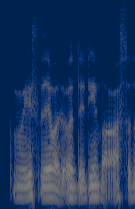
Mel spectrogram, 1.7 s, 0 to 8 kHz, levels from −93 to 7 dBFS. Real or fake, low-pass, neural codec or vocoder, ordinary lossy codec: fake; none; codec, 16 kHz, 0.7 kbps, FocalCodec; none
